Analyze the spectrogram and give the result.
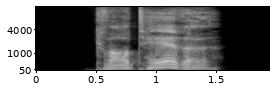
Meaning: inflection of quartär: 1. strong/mixed nominative/accusative feminine singular 2. strong nominative/accusative plural 3. weak nominative all-gender singular 4. weak accusative feminine/neuter singular
- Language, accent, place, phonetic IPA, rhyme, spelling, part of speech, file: German, Germany, Berlin, [kvaʁˈtɛːʁə], -ɛːʁə, quartäre, adjective, De-quartäre.ogg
